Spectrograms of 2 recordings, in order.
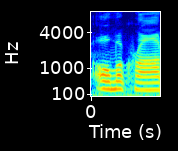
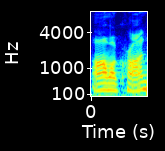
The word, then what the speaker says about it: Omicron: Pfizer says it could have an Omicron or Omicron, depending on how you say it, specific vaccine ready by March if needed.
